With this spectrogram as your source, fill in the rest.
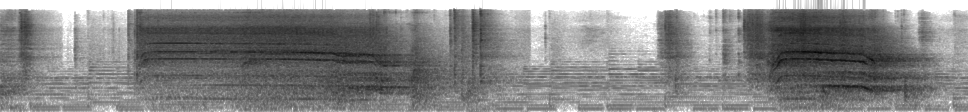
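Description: Power drill driving screws into a chalet roof during assembly, several loud whirring bursts that rise and stop, repeating in separate runs, close to the microphone.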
